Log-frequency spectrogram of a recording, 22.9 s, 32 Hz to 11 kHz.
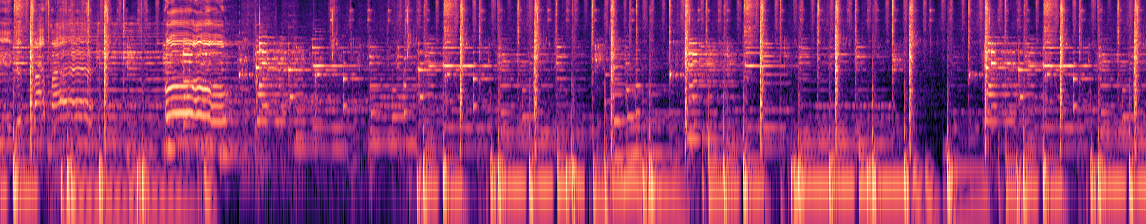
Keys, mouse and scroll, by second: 2.1-3.4 scroll down 1, 7.2 ctrl+click, 8.8 s, 9.9 click, 10.6 scroll down 1, 14.1 -, 15.7-22.4 drag.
